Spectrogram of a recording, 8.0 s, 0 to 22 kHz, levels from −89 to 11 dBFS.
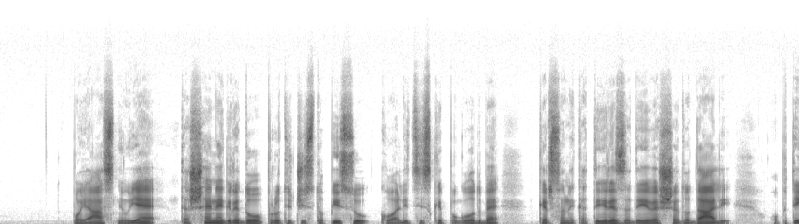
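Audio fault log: No fault is heard in this speech clip.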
